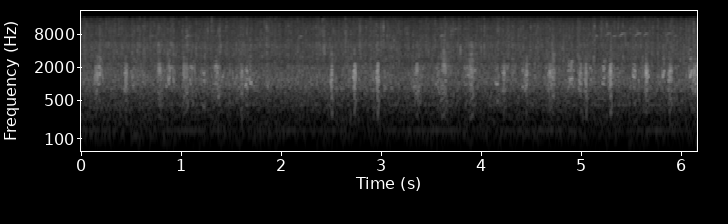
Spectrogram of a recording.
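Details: Group of ducks in the cold, Quebec, Canada, December 2019 at 3:35 PM; softer, slightly distant chorus of clipped quacks, many calls overlapping in a constant busy chatter.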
